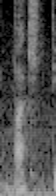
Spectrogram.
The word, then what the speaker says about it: 刃牙: このバキっていうのは、刃とあの牙って書いて、バキって読むね。えー、 17 歳ぐらいだったかなの格闘家が主人公のね、話なんですけど、えー、最初はグラップラーバキって始まって、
